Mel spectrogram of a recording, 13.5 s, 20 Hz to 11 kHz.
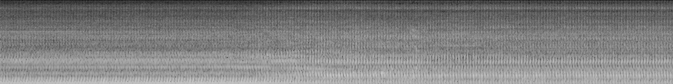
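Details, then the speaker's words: Diesel truck spare injector, kept in a side box, on a test stand after warm-up flush: steady mechanical ticking about 2.5 per second that turns rougher after six seconds, unlike a Detroit injector tested earlier. The stand shows it failing; bad injector. "That's going to be a bad injector, yeah. It's crazy. I've had that in my side box for a spare."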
